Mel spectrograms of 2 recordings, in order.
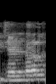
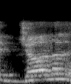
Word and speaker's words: journal: ये, इट इज नॉट, ये नहीं है ये, प्लीज इसको कोई भी जनरल नहीं बोलेगा। जनरल का मतलब होता है सामान्य, साधारण, ठीक है ना। ये जर्नल है, मैंने ऊपर सबसे ऊपर स्पेलिंग लिखी हुई है, ध्यान से देख लीजिए, इट्स अ JOURNAL, जर्नल, और इसकी कोई हिंदी नहीं है, इसको अंग्रेजी में ही पढ़ना है और कोई तरीका नहीं।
